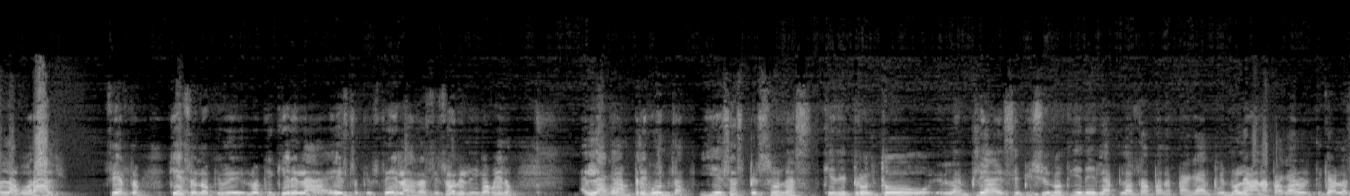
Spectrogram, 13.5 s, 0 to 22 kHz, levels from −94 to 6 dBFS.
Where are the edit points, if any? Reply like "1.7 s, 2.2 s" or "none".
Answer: 6.9 s, 8.2 s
